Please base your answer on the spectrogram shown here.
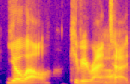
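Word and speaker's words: Joel Kiviranta: also very excited to correctly pronounce his name is joelle kibiranta just like yo alarmia okay i'm just used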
